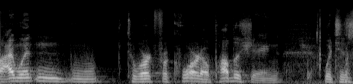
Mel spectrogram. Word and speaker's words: Quarto: Quarto is spelled Q-U-A-R-T-O. Quarto, like Quarto milk.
